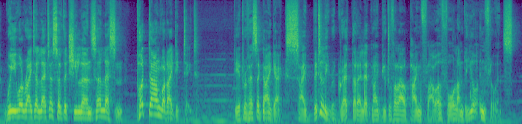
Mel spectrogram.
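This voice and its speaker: A man with a lowish voice plays a video game's English doctor who is earnest and weary, speaking politely and in a measured way with a dry, wry streak.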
